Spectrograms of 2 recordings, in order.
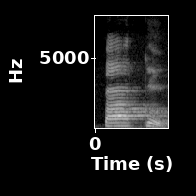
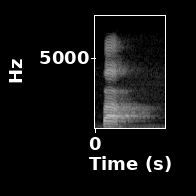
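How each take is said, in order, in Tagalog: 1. Hinahati ito sa dalawang pantig. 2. Isang pantig ito, walang r. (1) "hatiin nila sa dalawang syllables" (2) "silent R"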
